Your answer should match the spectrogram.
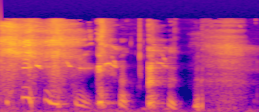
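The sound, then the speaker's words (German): A loud cough bursts into the microphone in several harsh, rapid barks, followed by a breathy exhale as it trails off. “Nochmal laut ins Mikrofon gebellt.”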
